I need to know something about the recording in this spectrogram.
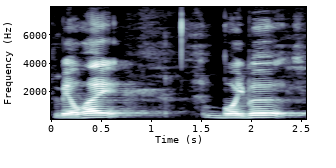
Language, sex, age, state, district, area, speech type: Bodo, male, 30-45, Assam, Kokrajhar, rural, spontaneous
